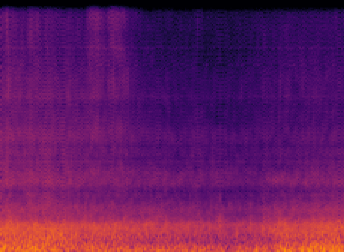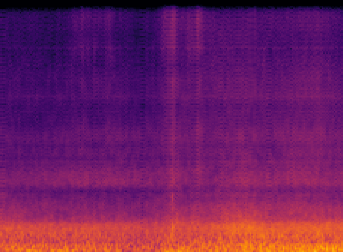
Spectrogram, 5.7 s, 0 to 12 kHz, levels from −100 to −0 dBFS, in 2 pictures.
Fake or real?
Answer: fake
